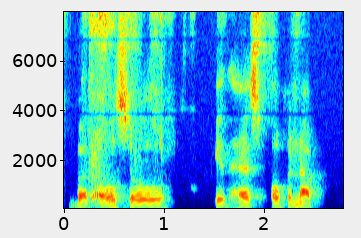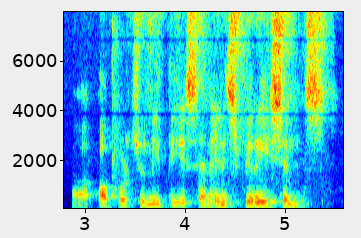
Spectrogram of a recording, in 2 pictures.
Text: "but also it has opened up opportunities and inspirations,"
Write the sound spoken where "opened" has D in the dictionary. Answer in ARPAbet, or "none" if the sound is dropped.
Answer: none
